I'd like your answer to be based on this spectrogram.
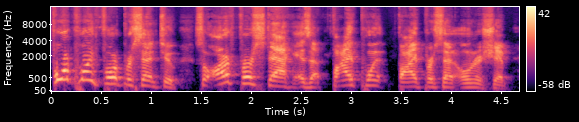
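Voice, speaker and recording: A man with a raspy voice co-hosting a casual fantasy sports show, joking around and talking in loose restarts. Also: high-pitched, moderate pace. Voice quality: raspy today. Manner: animated, jokey, rambling with restarts. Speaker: co-host.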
